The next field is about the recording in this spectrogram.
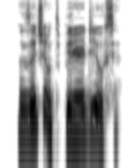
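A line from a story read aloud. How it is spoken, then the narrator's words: Mocking question. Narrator (Russian): насмешливо спросил Ривиан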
